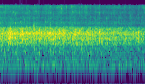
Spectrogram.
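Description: An audience applauds, a steady dense wash of clapping hands held at an even level for the few seconds, with no voices over it.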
